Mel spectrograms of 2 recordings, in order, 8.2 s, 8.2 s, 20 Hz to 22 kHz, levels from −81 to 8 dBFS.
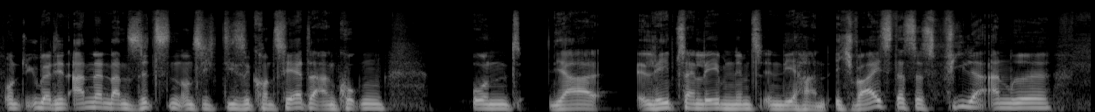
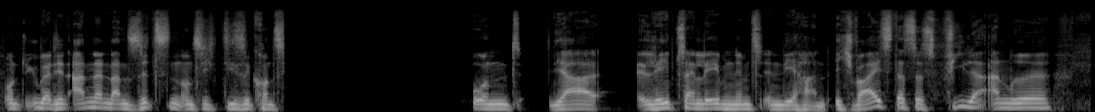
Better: first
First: none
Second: audio cutting out; at 2 s for 1 s

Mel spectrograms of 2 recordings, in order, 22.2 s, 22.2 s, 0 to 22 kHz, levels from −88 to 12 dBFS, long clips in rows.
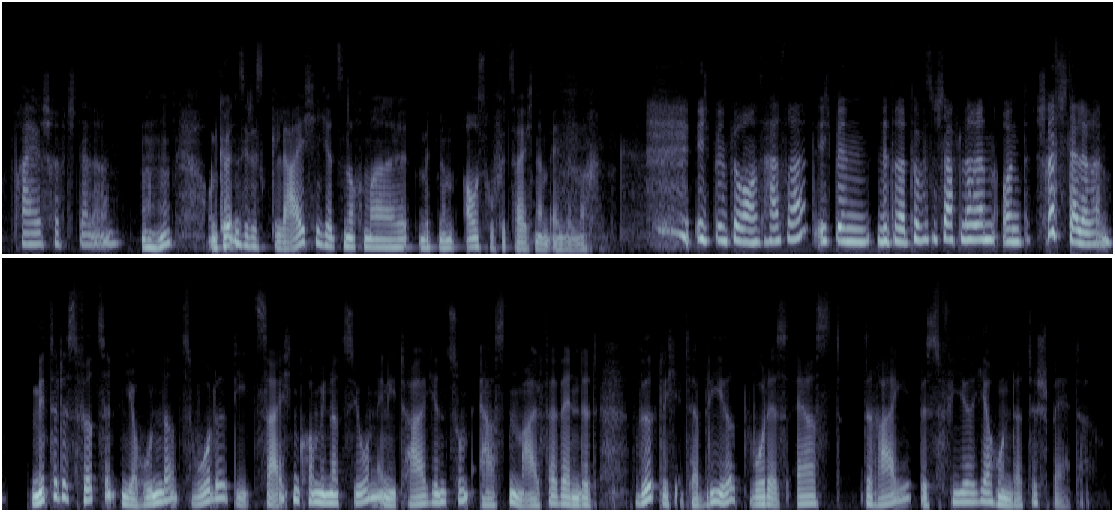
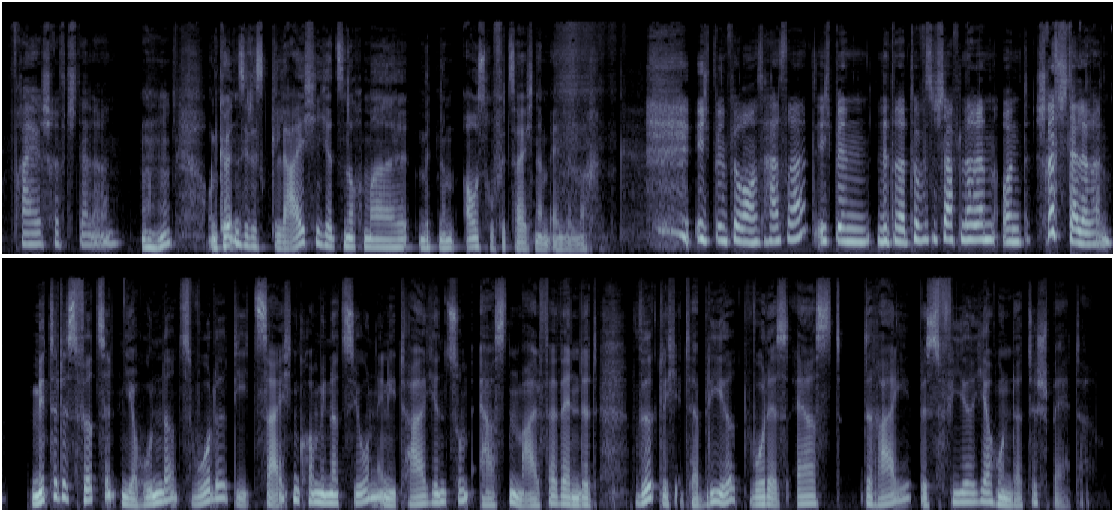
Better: second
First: muffled; very; fading above 3 kHz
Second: none

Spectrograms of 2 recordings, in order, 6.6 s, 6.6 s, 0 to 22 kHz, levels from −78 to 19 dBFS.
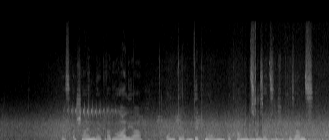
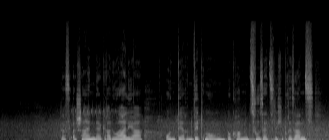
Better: second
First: wind noise on the microphone; heavy; 2 dB below the speech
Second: wind noise on the microphone; occasional gusts; 15 dB below the speech

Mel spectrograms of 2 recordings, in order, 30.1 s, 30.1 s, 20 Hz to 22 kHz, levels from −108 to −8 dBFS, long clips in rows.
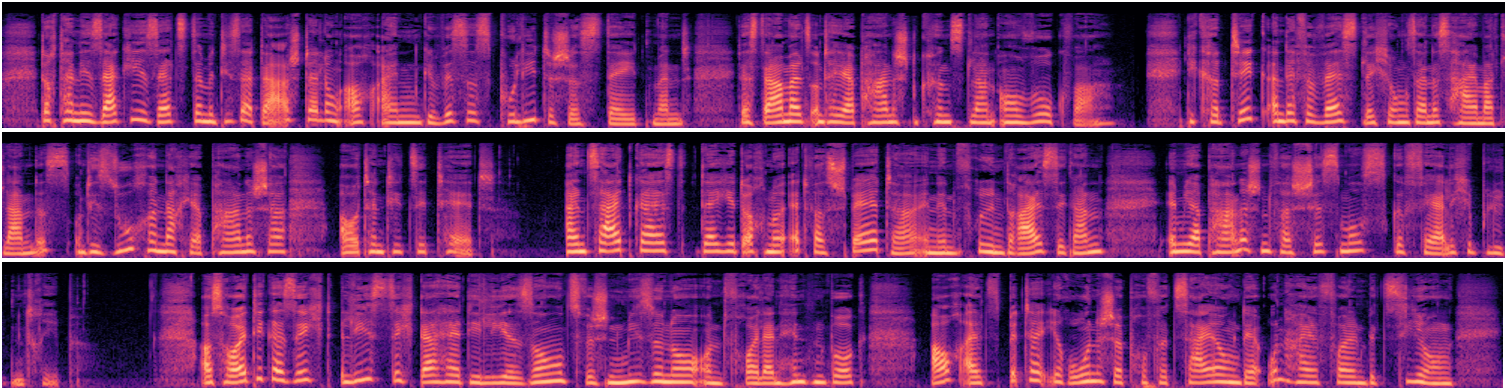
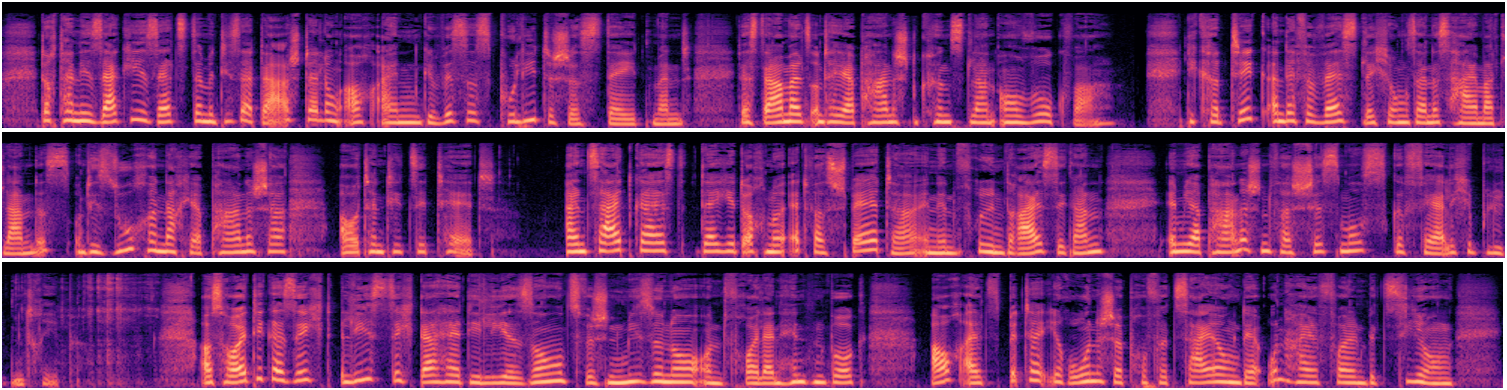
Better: first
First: none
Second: clattering dishes; faint; at 20 s; peak 15 dB below the speech

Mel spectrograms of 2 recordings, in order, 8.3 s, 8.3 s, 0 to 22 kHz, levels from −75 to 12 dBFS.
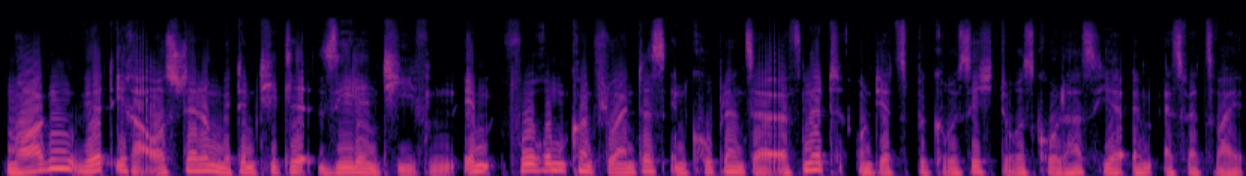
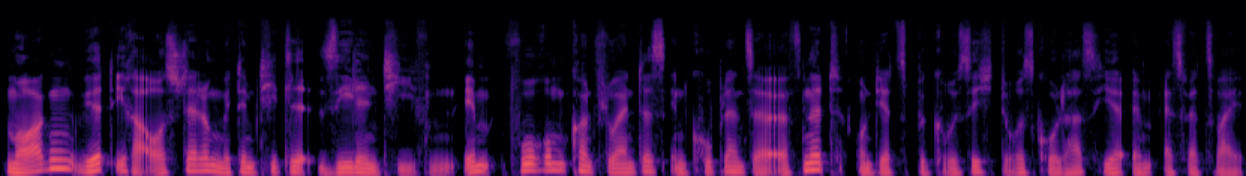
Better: second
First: distortion; heavy; 7 dB below the speech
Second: none

